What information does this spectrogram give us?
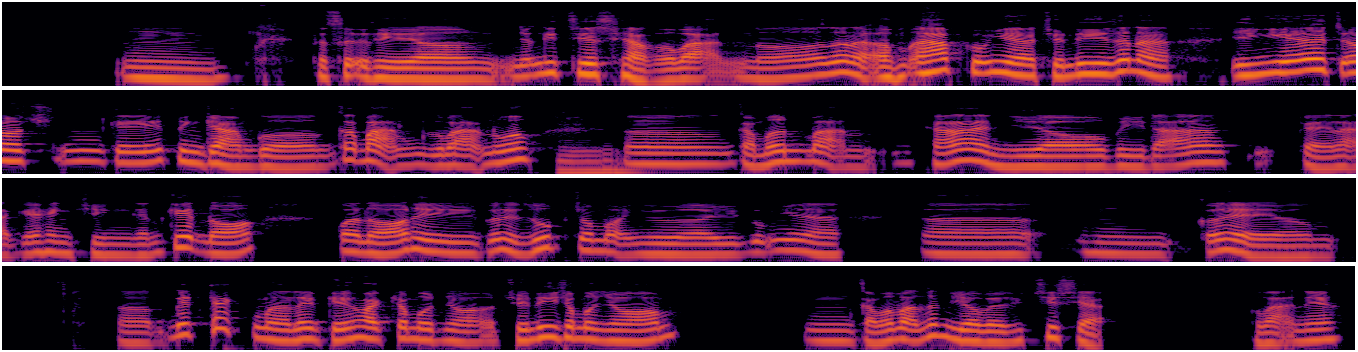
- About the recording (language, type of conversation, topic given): Vietnamese, podcast, Bạn có thể kể về chuyến đi đáng nhớ nhất của bạn không?
- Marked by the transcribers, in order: tapping; other background noise; distorted speech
